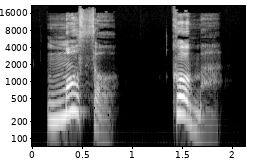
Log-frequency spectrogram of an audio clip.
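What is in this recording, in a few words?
"mozo", Spanish, female; Mekanta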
